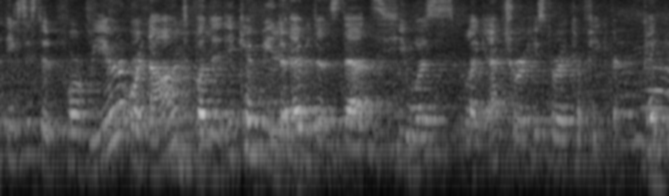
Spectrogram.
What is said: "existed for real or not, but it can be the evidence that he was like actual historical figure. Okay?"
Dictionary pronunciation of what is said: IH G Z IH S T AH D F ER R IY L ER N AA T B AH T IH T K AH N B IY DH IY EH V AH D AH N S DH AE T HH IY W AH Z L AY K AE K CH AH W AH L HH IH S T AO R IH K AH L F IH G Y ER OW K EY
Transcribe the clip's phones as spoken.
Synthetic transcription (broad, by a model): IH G Z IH S T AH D F ER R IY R ER N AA T B AH T IH T K AH N B IY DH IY EH V AH D AH N S DH AE T HH IY W AH Z L AY K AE K CH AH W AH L HH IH S T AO R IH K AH N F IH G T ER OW K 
